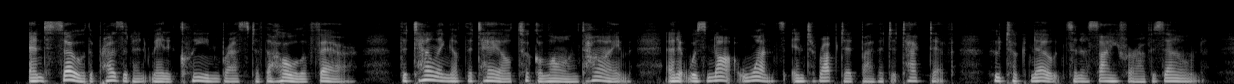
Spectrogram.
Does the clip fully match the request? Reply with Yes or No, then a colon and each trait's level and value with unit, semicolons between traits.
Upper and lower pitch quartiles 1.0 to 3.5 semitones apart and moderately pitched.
Yes: average, 2.9 semitones; medium, 145 Hz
